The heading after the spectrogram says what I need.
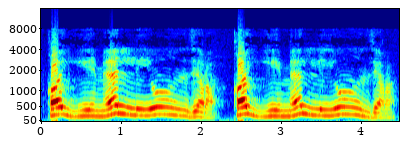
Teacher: For instance, when you recited the second verse, قَيِّمًا لِيُنذِرَ, you did the idgham, but there was a ghunna, like one movement. There is not supposed to be any ghunna in this case because the tanween is followed with the lam.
